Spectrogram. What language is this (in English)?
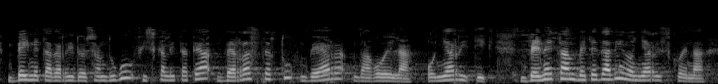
Basque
